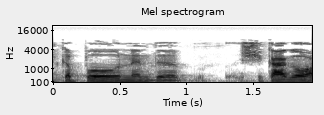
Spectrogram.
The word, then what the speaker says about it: Chicago: Chicago.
